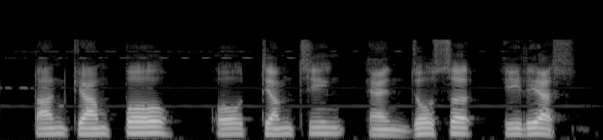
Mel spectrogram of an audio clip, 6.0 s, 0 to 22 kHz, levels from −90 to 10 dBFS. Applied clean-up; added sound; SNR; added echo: classical method spectral subtraction.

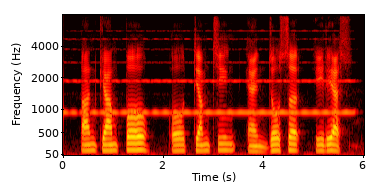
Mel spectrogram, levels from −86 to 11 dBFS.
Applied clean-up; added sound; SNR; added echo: none; Wind instrument, woodwind instrument; 13 dB; none.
